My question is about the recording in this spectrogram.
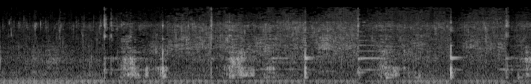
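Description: Potato chunks sizzling in hot mustard oil in a metal kadai while a metal spatula stirs them, scraping and knocking against the pan several times. A steady low hum runs underneath.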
